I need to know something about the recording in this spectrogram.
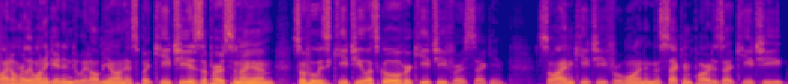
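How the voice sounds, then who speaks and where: Deep, smooth-voiced young man rambling casually. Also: warm tone, no echo, studio quality. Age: 20s. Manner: casual, frank, swearing. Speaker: channel host. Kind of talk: rambling personal monologue.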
